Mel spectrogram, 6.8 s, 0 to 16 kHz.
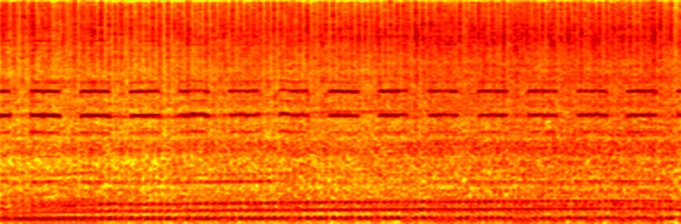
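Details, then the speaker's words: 1992 Yamaha Venture XL VT480 snowmobile; over steady idle a clear high beep repeats about twice a second, reverse backup alarm revived with WD-40 and hammer tapping after not working; backup alarm working. "the backup alarm didn't work so i shot some wd-40 in there and tapped on it with a hammer and eventually got it to start working"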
